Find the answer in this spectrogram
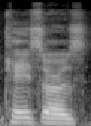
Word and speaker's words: Khazar: it, the correct pronunciation, because Khazar in the Latin is pronounced just as if it's with a K, Khazar, and that's where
